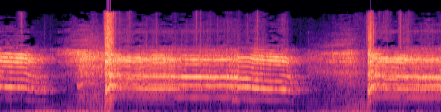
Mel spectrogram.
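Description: A dog gives long, loud, rich-toned whines that waver and sag in pitch, broken by a couple of sharp clicks, giving a clucking, chicken-like quality.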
